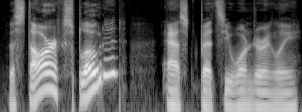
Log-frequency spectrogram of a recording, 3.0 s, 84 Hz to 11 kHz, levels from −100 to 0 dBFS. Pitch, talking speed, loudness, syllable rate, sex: 125 Hz, 120 wpm, -18 LUFS, 5.9 syllables/s, male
